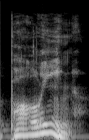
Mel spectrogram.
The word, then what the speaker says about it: poleyn: And the bit that protects your knee is called a pauline, like a girl's name.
